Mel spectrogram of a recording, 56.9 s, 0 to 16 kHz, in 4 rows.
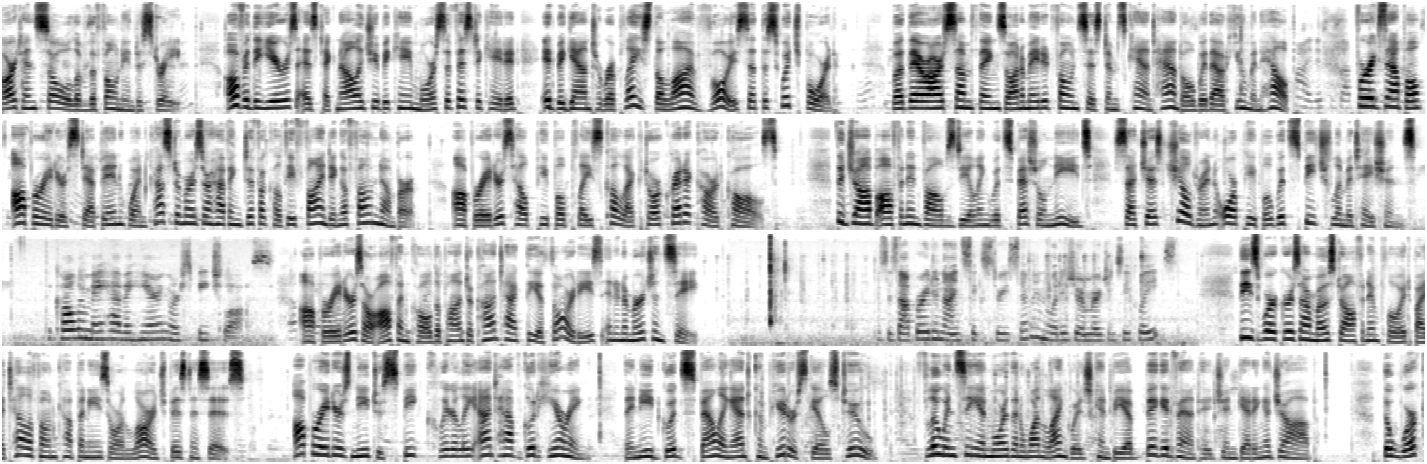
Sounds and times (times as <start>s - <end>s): Speech: 0.0s - 35.4s, 37.2s - 40.2s, 40.8s - 55.8s, 56.5s - 56.9s.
